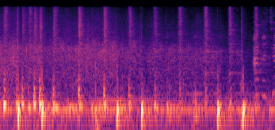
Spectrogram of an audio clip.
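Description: Carnival chirigota band playing an instrumental passage without singing: drums beat a quick, steady rhythm of sharp strokes over low held chords.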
